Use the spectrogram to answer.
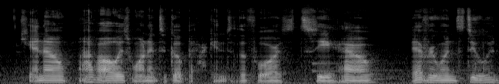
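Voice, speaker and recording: Over clear background noise, a man puts on a raspy character voice with a very deep, low pitch, speaking at a moderate pace. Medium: actual play. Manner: spry, conspiratorial.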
